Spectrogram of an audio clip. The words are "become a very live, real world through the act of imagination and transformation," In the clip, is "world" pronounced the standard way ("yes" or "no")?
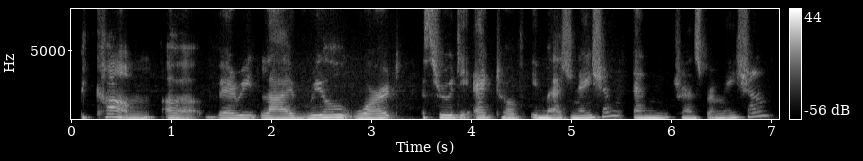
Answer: no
